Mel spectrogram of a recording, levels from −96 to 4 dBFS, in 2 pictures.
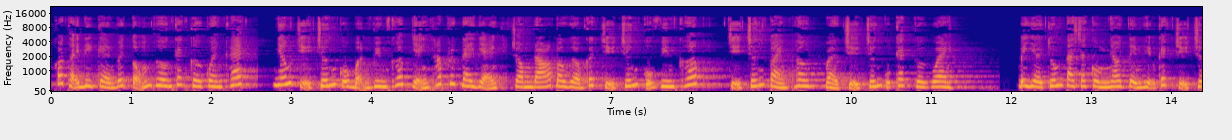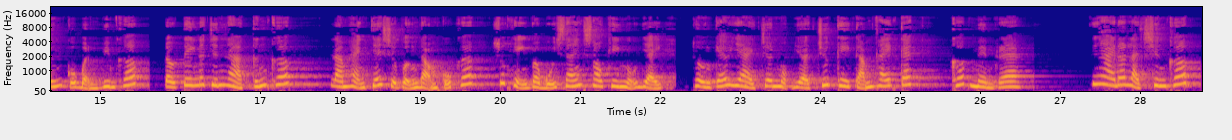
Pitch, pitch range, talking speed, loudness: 270 Hz, 235-320 Hz, 215 wpm, -18 LUFS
